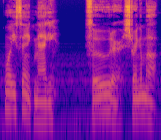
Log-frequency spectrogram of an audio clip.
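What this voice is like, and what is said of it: Very thick rural country accent. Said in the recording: “in the thickest country accent one could imagine”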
